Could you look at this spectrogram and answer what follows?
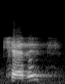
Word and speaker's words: Qedit: It's pronounced qedit. Qedit, yes. I thought so. Good. It's a little bit like Reddit.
